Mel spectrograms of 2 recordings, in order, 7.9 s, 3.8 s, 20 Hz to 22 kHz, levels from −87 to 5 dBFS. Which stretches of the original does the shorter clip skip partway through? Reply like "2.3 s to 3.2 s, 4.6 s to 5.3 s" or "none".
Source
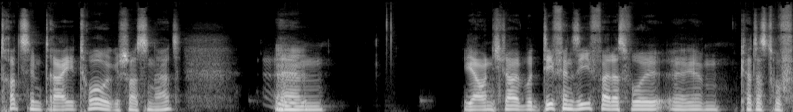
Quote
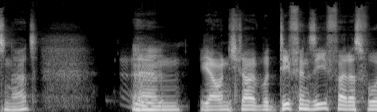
3.3 s to 4.5 s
